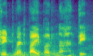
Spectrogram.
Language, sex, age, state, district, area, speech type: Odia, male, 18-30, Odisha, Rayagada, urban, spontaneous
